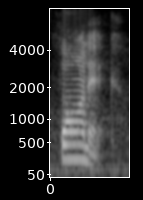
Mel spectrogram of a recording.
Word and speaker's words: chthonic: pronounce this word, so I wrote it down, chthonic, because it's spelled C-H-T-H-O-N-I-C, chthonic spirit.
